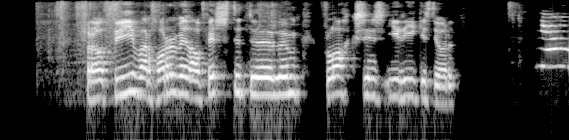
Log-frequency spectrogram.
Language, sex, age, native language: Icelandic, male, 20-29, Icelandic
